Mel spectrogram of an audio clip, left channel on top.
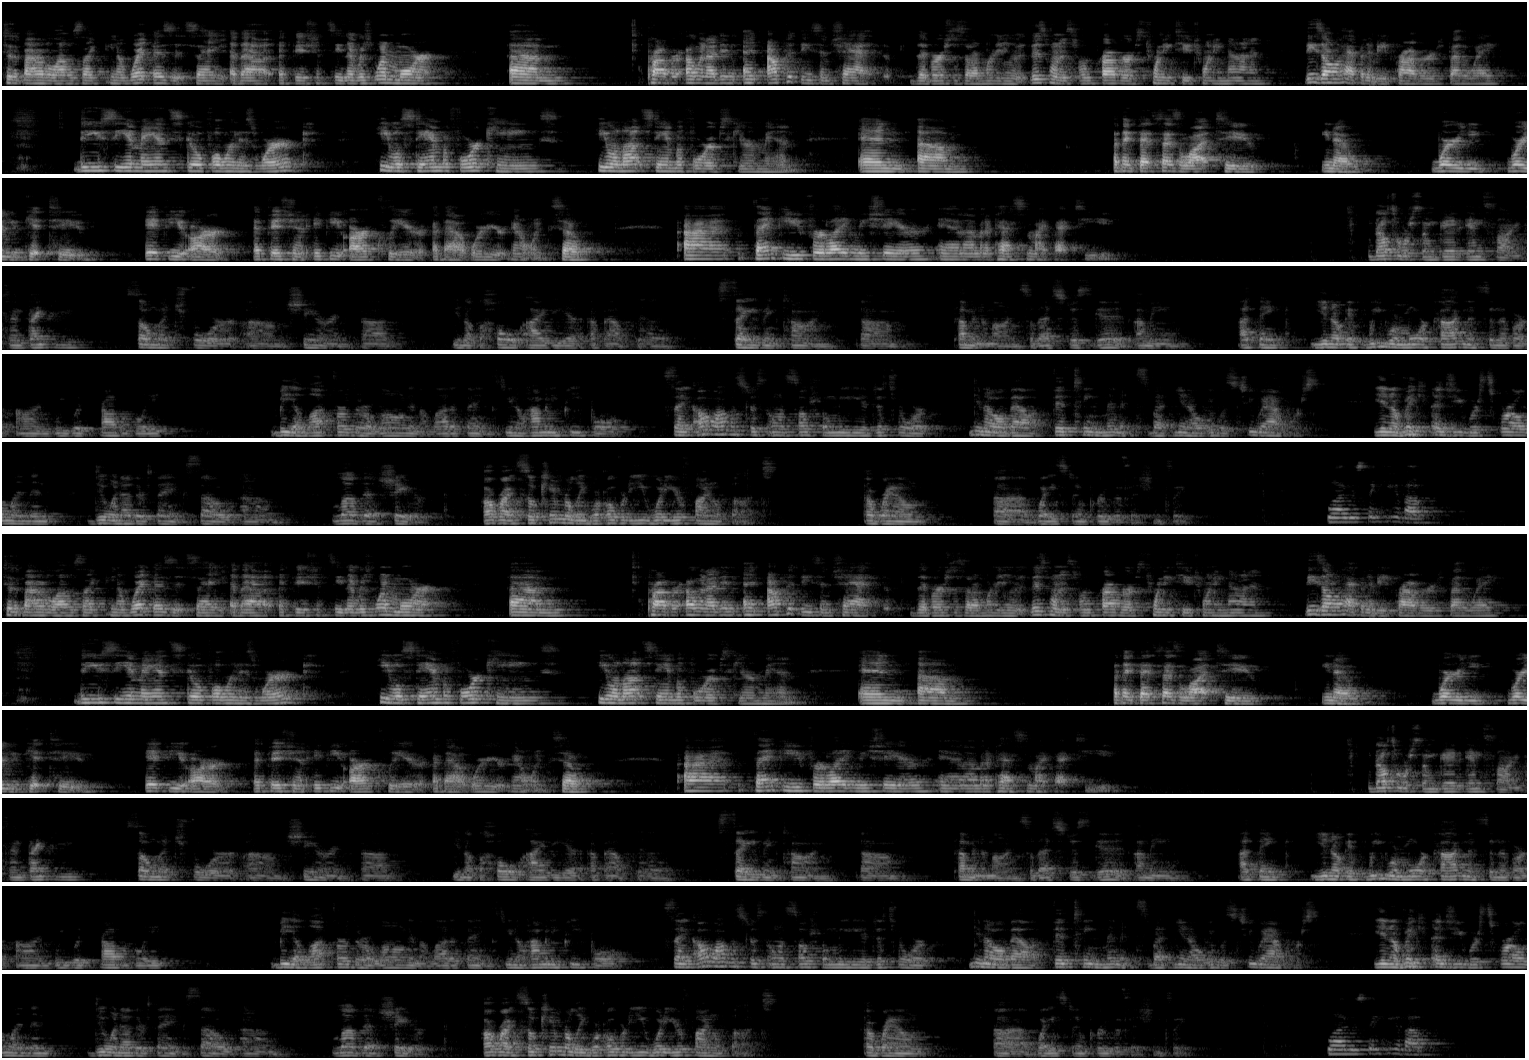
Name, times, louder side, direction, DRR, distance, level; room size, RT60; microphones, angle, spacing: voice 1, 0.0-4.3 5.1-5.6 6.5-8.7 9.1-12.6 13.0-14.9 15.4-15.6 16.0-18.4 19.0-20.8 21.2-23.2 23.8-24.9 26.4-27.8 28.4-28.9 29.5-31.4 31.9-32.8 33.0-36.4 37.3-41.6, left 2 dB, 45° left, 3 dB, 1.1 m, -28 dB
voice 2, 44.2-46.5 47.1-49.6 50.3-52.4 53.1-54.0 54.3-54.8 55.3-57.5 58.1-58.5 58.8-62.6 63.7-67.1 67.7-70.2 70.7-74.1 74.7-76.7 77.2-79.0 79.6-80.5 81.1-83.9 84.9-85.5 86.2-88.1, equal, ahead, 0 dB, 1.7 m, -36 dB
voice 3, 89.5-90.5, equal, 75° left, -1 dB, 4.7 m, -36 dB
28.5 x 11.5 x 2.9 m, 0.83 s
head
